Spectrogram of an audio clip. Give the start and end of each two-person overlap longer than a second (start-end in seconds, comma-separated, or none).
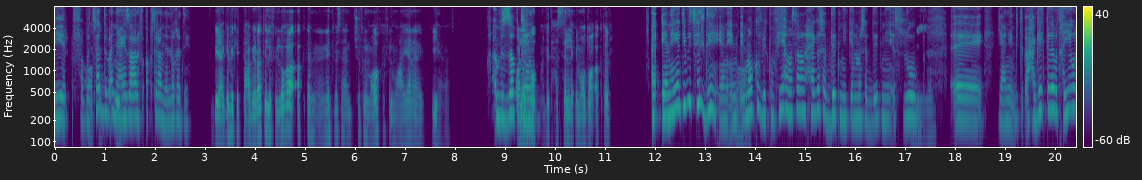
none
